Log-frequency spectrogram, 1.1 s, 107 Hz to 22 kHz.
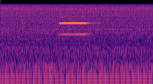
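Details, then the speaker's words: One short high electronic beep over steady machine hum as a button press resets the timer on a running Canta Intelligent V 8 L/min veterinary oxygen concentrator: device beep. "to confirm our time we can press the enter button we can see the timer is now set as a small clock has appeared at the bottom right of the displac screen"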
